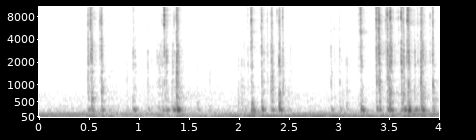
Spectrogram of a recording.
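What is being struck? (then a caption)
Plastic mechanical keyboard. Long nails and fingertips type on a pink Ajazz retro typewriter-style mechanical keyboard with round plastic keycaps. Bursts of bright, crisp plastic clicks and clacks come in quick clusters over a steady low hum.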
